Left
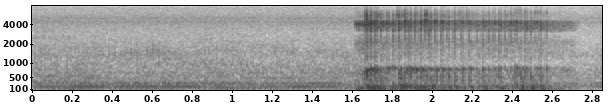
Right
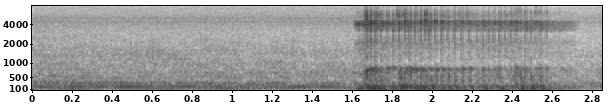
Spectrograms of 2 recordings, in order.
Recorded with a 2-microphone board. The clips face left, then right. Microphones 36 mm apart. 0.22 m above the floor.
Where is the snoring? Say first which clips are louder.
Even; 5° left (ahead or behind).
